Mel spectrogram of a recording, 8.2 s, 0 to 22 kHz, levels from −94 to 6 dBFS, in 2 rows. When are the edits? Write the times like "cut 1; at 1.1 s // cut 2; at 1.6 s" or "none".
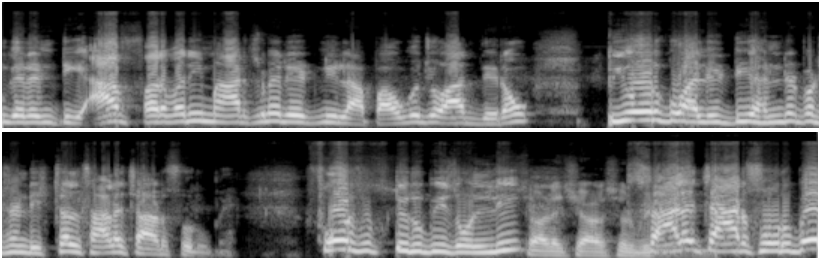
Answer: none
